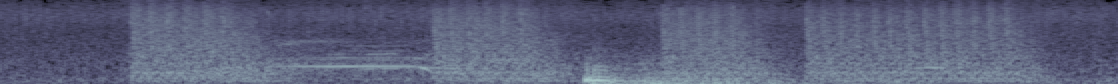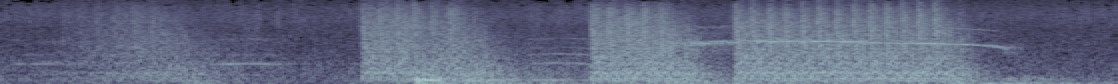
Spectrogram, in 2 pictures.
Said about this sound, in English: Those aren't creatures. They're shooting at innocent people. I think they're just shooting at anything that moves.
